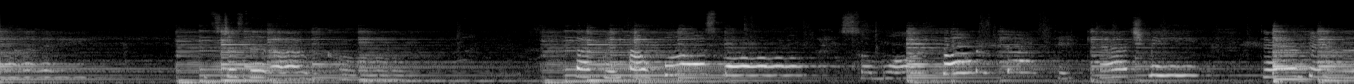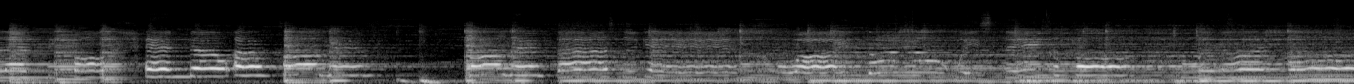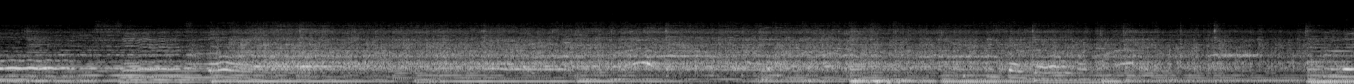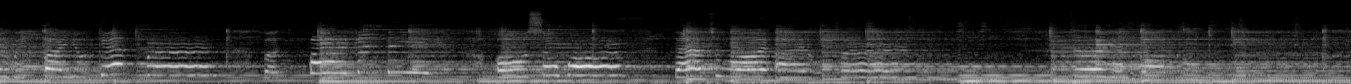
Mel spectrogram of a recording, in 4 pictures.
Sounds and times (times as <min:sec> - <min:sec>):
Music: 0:00.0 - 0:54.1
Shout: 0:29.0 - 0:39.8.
